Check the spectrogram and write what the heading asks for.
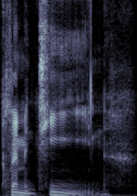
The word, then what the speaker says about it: Clementine: It's pronounced Clementine.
